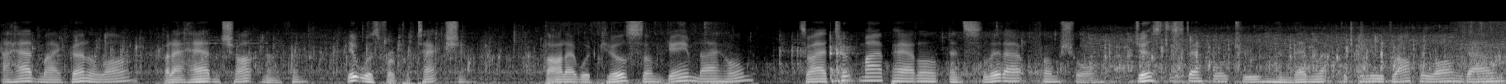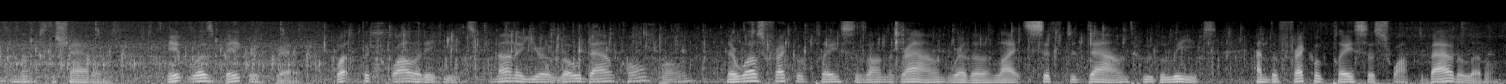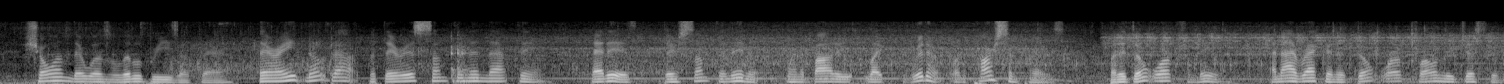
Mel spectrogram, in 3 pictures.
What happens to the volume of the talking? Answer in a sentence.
The loudness of the talking stays about the same.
